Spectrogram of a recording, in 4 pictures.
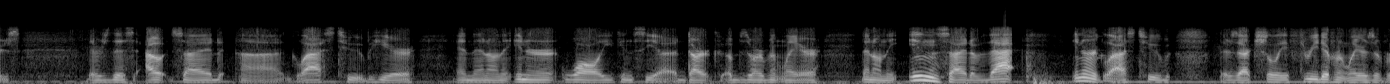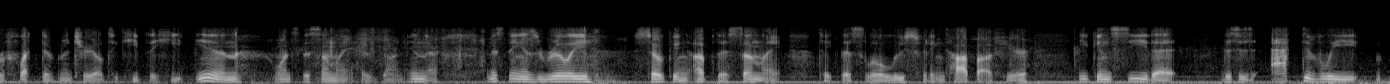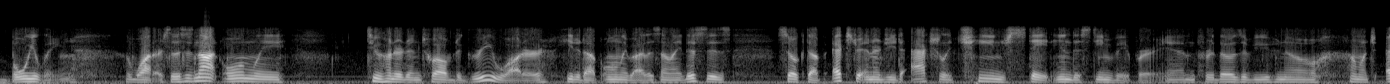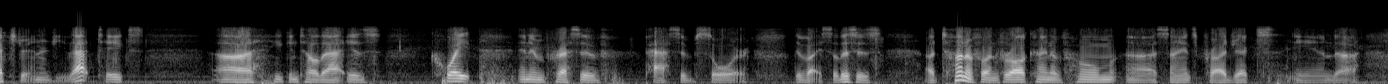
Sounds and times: Speech: 0.0s - 0.2s, 0.9s - 30.7s, 31.5s - 43.2s, 43.8s - 55.3s.

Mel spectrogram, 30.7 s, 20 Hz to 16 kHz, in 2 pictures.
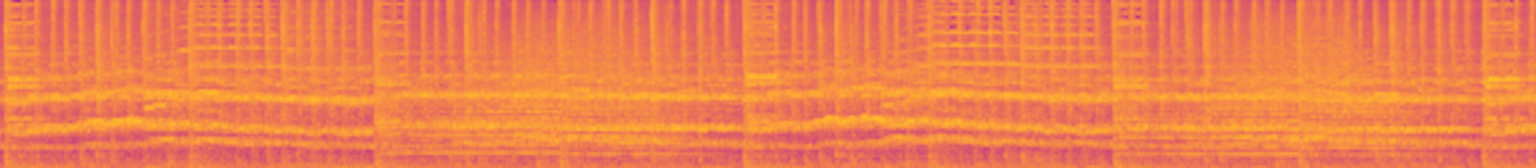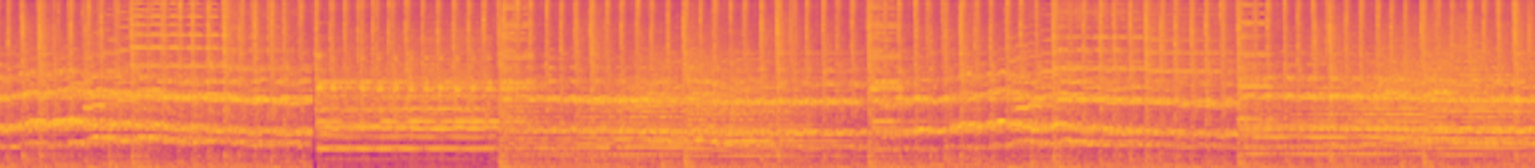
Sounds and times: Scary music: 0.0s - 30.7s.

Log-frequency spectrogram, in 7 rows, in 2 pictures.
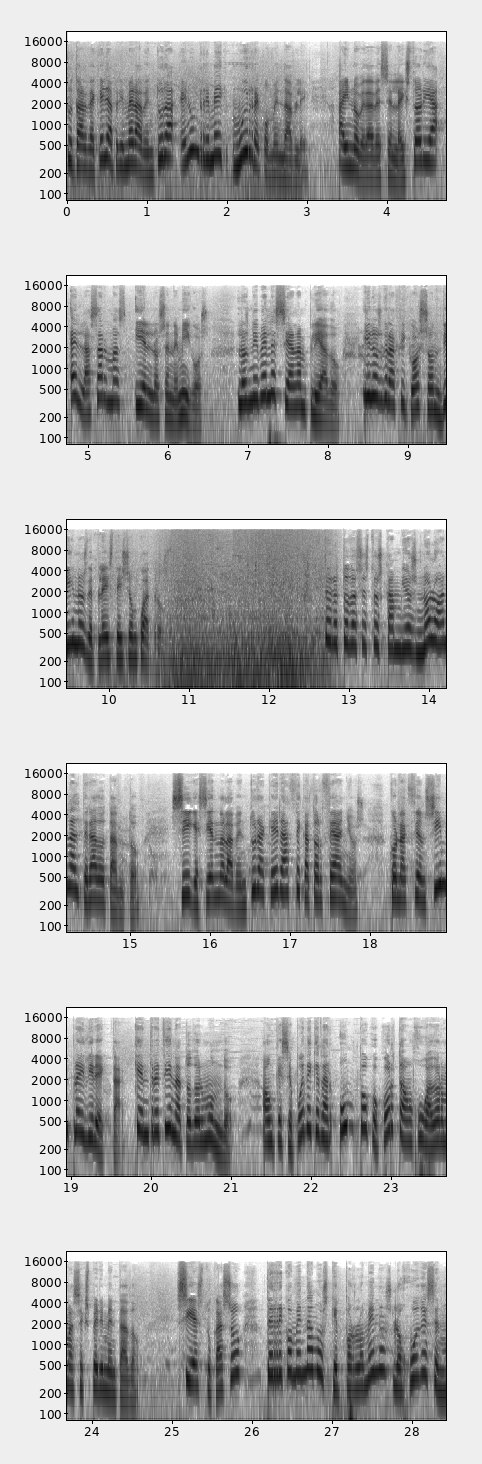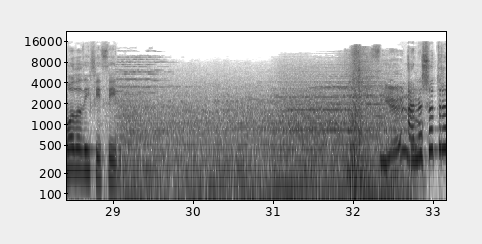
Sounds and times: Speech: 0.0s - 10.8s, 12.7s - 29.1s, 32.3s - 33.1s.

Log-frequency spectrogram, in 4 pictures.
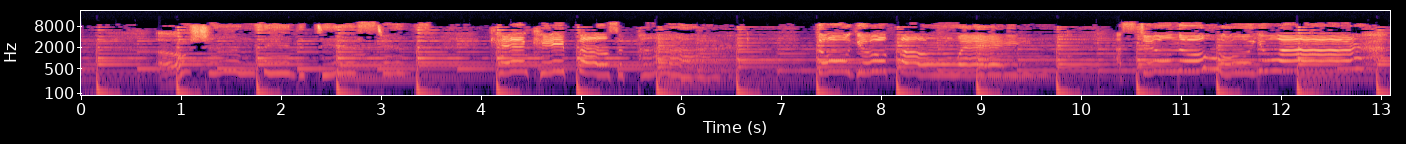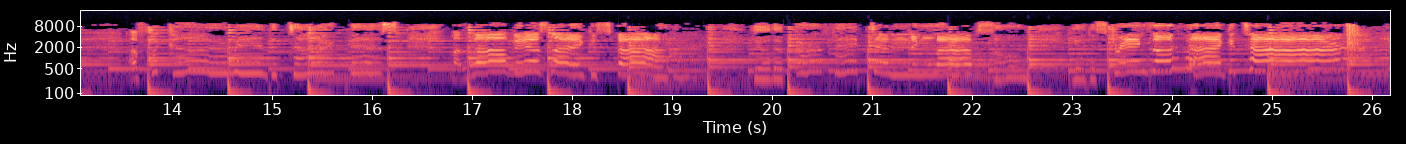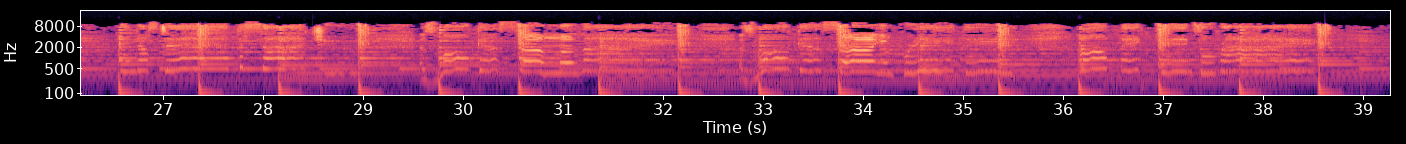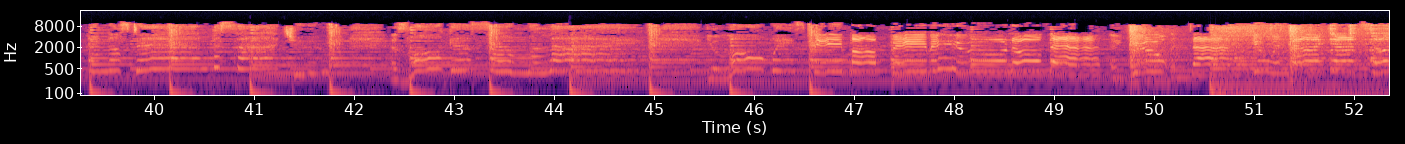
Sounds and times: Music: 0.0s - 52.3s.

